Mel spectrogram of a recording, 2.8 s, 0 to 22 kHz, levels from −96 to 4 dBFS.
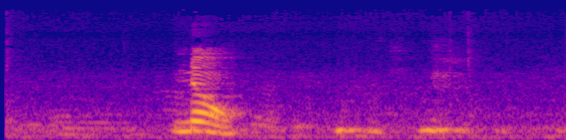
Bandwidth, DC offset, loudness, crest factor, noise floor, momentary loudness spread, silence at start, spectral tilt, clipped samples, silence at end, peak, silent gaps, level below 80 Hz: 11 kHz; under 0.1%; -23 LUFS; 22 dB; -46 dBFS; 27 LU; 0.3 s; -7 dB/octave; under 0.1%; 0 s; -4 dBFS; none; -60 dBFS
